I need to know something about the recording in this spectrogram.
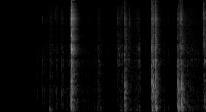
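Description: A card taps onto a table.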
